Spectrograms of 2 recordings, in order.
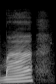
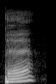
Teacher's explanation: Kemudian yang mem dan ba ini beda, yaitu walaupun sama di kedua bibir, baik bibir atas atau bibir bawah, tapi untuk huruf mem dan huruf ba ini dihasilkan dari kedua bibir yang rapat. Kita bilang ma, kita bilang ba, kedua kita bibir rapat dulu ya.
